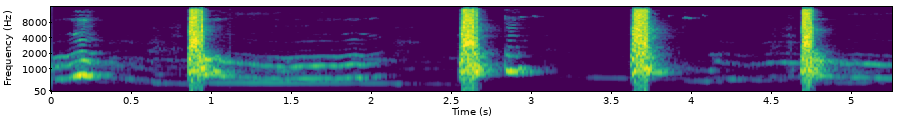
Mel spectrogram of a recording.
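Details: One dog howls along with another dog in long, wavering tones broken by sharp, loud barks about once a second.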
